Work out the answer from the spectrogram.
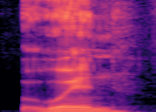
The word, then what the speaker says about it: yuan: The yuan, that's how you pronounce it, from the Chinese currency, yuan.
